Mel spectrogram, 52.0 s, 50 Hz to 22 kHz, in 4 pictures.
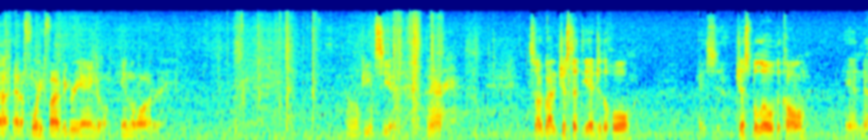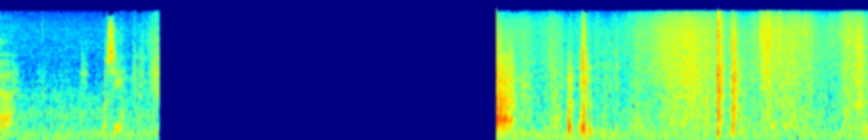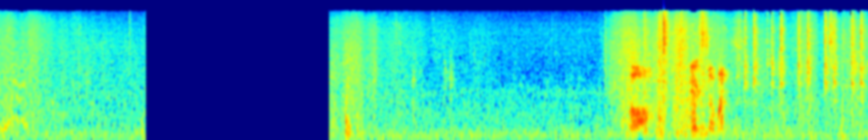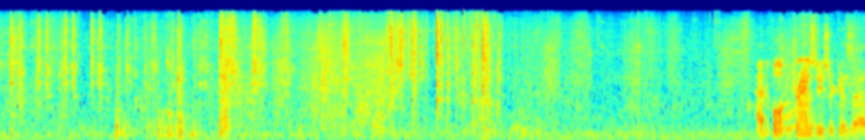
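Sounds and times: clunk: 20.5 - 22.2
fishing gear clicking and rattling: 36.9 - 43.6.

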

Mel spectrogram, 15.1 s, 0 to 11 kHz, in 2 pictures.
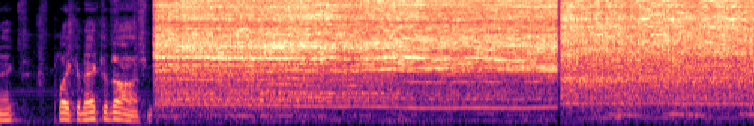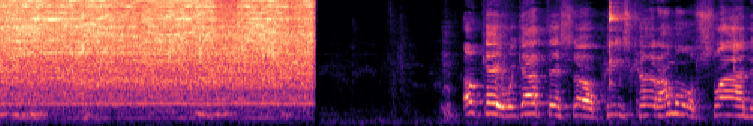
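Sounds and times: angle grinder cutting steel: 1.6 - 10.7
grinder grinding pipe end: 1.6 - 10.7.

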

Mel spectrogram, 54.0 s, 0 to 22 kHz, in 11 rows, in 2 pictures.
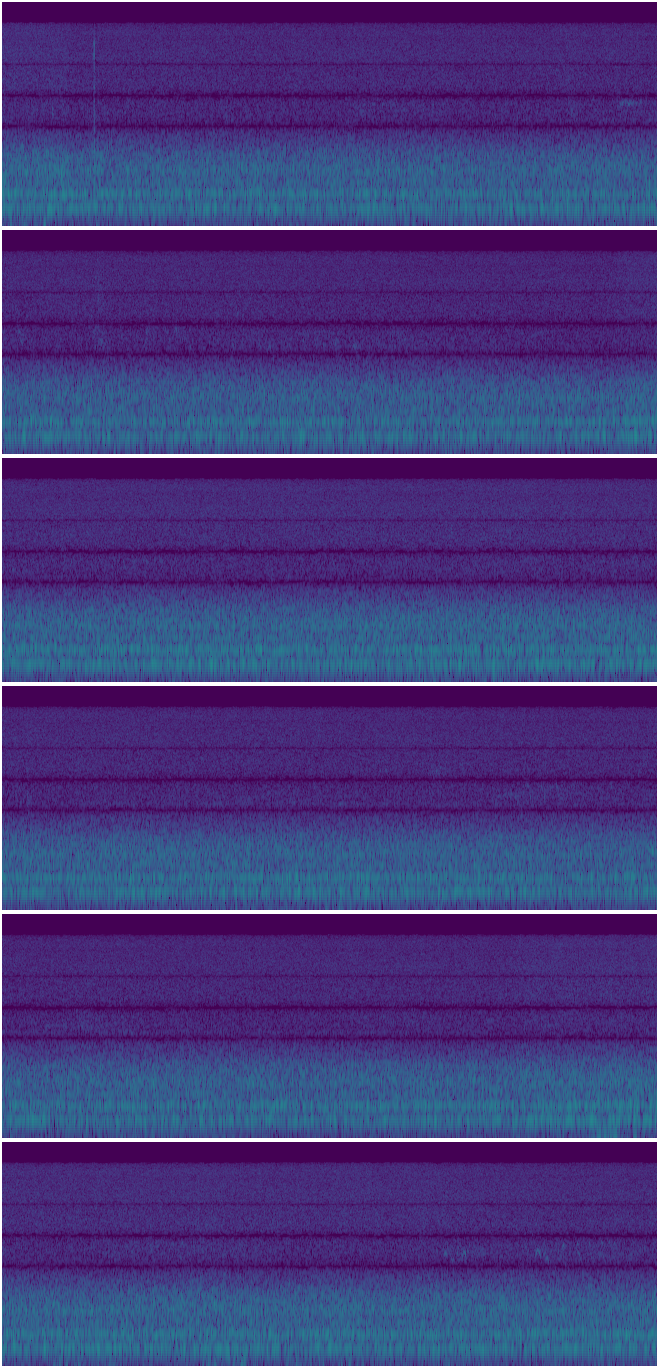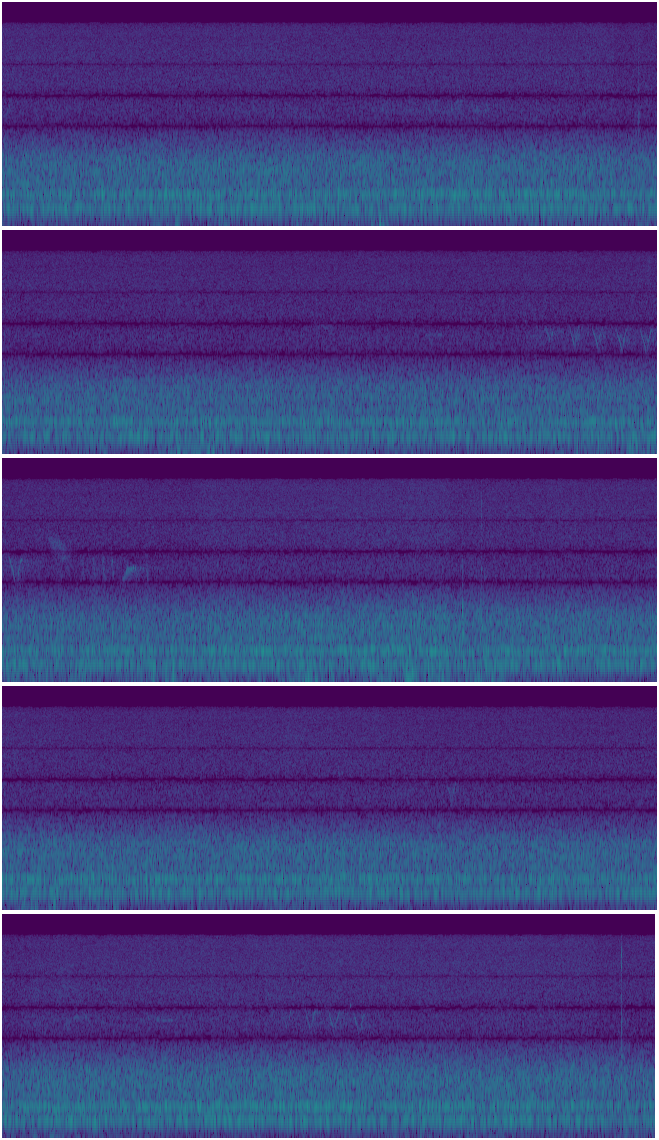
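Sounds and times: bees buzzing: 0.0 - 54.0.

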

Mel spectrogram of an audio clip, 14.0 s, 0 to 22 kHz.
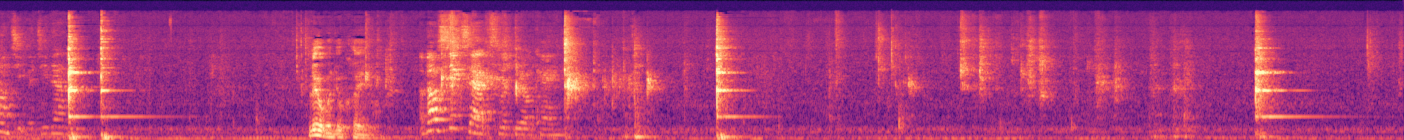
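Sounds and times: eggs tapped on ceramic bowl: 0.6 - 1.6.

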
